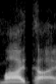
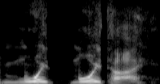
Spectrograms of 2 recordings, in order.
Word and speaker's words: muay thai: hard announcing this wrong i've been pronouncing it mai tai that's a drink this is muay thai is the fighting uh mma and more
